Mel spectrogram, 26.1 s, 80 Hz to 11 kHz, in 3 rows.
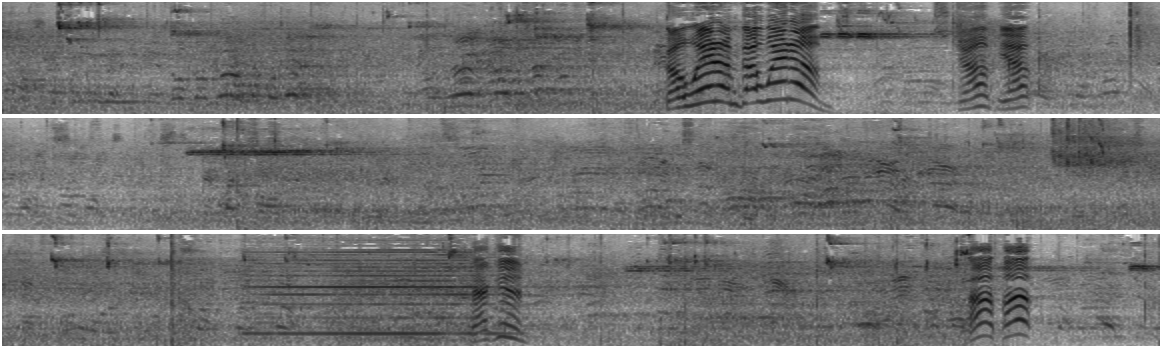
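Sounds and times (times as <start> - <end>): players and spectators voices: 0.0 - 26.0
buzzer horn: 19.2 - 21.4.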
